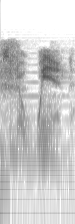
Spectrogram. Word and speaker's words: Nguyen: And it's actually James Nguyen. That's how you say it.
